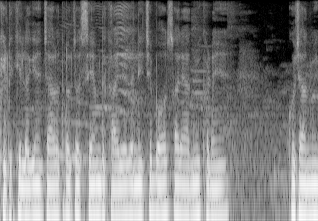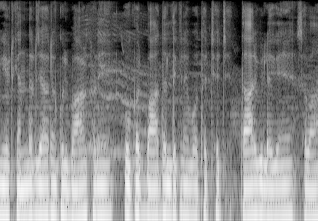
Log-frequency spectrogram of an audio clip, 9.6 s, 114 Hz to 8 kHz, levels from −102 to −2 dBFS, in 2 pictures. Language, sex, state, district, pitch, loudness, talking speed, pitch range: Hindi, male, Uttar Pradesh, Jalaun, 110 Hz, -14 LUFS, 240 wpm, 110-115 Hz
